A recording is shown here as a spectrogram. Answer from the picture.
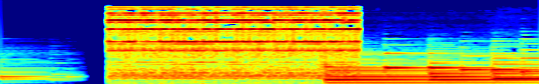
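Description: Alarm clock ringing loudly for about two seconds, then cutting off suddenly. Soft piano music fades out just before it and comes back in as it stops.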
